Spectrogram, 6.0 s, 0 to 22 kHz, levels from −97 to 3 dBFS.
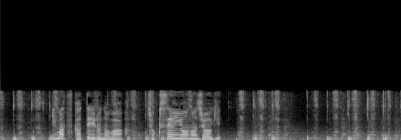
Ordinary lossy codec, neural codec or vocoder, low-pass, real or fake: none; none; none; real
